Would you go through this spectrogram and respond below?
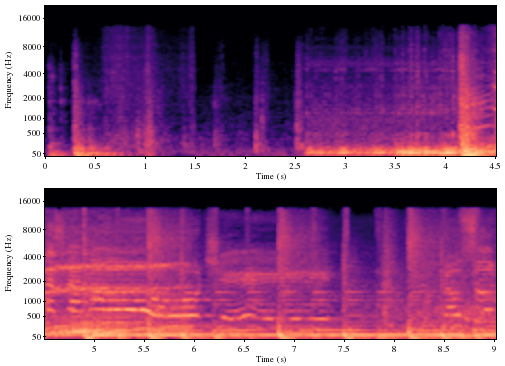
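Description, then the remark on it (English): A Taco Bell TV commercial's soundtrack: a few sharp thumps like car doors closing as a man gets into a car with his friends, then an engine starts and rumbles steadily, with a rising, wavering whine over it and no talking. “Here's last night's Taco Bell ad.”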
